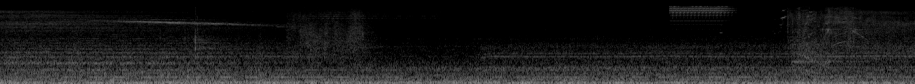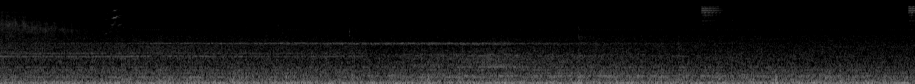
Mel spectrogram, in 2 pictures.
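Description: Machinery hums steadily.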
